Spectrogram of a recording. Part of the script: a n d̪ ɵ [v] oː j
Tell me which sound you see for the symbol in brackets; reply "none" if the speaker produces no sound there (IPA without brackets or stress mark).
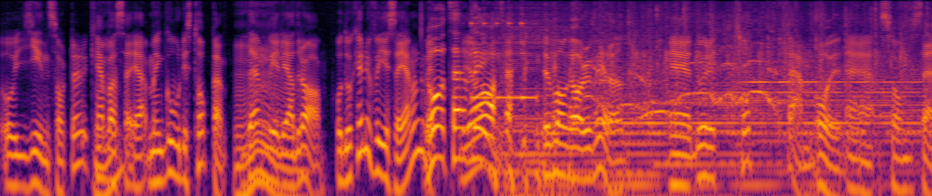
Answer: f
